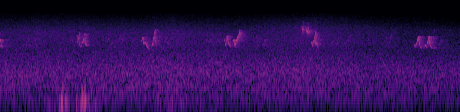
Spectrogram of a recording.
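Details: Long song of a red-eyed vireo: five short, slurred, whistled phrases spaced roughly every one and a half to two seconds, partly masked by a strong hiss of background noise.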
